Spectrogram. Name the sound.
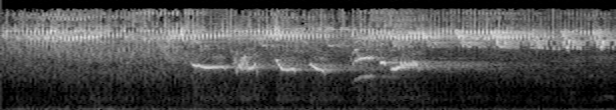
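songbird singing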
